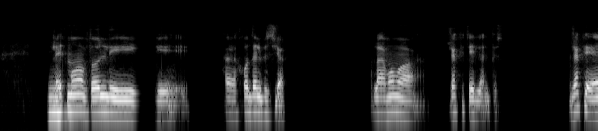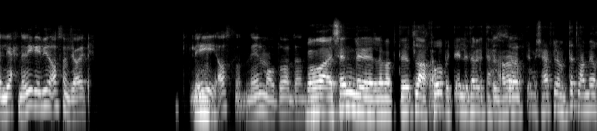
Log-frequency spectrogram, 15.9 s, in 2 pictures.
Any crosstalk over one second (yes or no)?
no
